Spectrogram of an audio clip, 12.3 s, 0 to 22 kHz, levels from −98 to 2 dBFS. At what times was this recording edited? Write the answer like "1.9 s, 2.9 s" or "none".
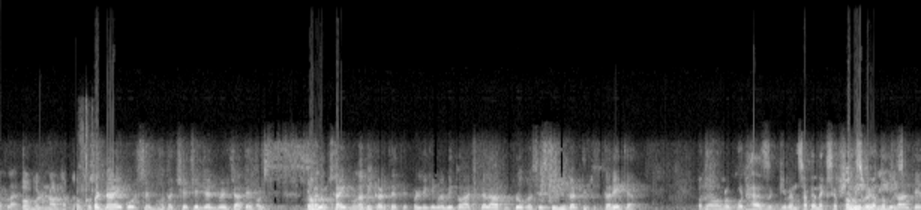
1.1 s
